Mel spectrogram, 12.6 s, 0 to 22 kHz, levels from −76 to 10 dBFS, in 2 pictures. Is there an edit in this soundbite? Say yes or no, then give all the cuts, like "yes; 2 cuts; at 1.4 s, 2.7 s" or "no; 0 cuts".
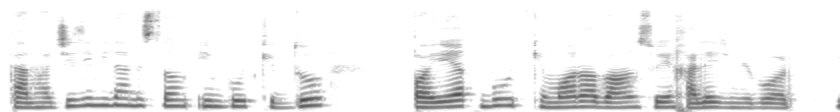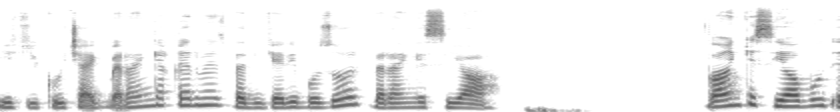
no; 0 cuts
